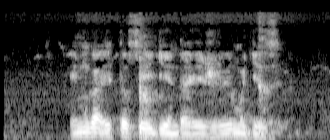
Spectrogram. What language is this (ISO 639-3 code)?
kin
